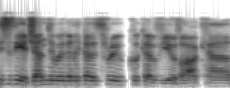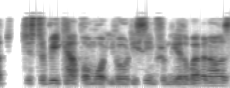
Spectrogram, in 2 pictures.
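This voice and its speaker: The speaker has a British accent and talks very fast with hardly any pauses. The loudness swings widely. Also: man, medium pitch for a man, lively intonation. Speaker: software company director, presenter. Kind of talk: webinar presentation. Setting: webcast with screen sharing.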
